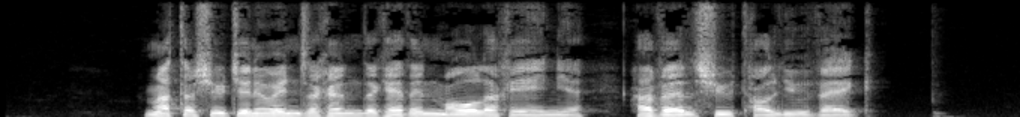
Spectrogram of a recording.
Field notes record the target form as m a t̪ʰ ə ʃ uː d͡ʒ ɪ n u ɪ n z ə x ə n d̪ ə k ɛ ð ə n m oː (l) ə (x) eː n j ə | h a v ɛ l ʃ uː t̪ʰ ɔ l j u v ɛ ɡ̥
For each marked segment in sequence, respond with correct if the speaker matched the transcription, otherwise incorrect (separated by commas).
correct, correct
